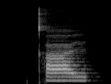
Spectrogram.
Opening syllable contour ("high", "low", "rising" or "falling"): high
